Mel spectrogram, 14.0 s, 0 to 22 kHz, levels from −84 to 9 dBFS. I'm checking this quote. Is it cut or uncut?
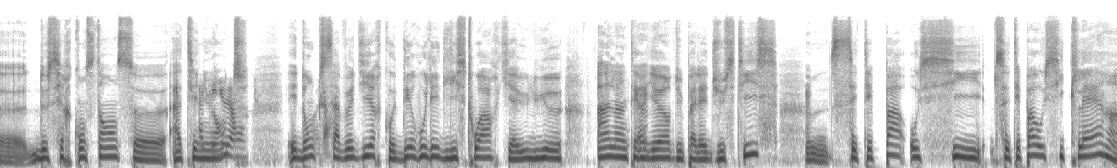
cut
